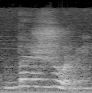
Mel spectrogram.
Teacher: з є свистячим ж шиплячим і з уподібниться до ж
